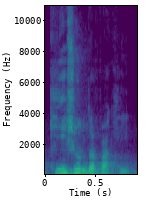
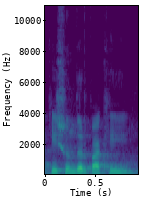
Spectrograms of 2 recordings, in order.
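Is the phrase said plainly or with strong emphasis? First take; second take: emphasis; plainly. First: It is said with strong added force. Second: It is said plainly without added force. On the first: "আমি এখানে চাপটা দিচ্ছি" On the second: "এটা যদি আমি simply বলি"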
